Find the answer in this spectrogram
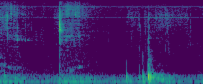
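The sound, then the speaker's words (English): Someone sips a fruit drink: quiet wet mouth sounds with two distinct clicks or gulps about a second apart, with no talking. “Mm, big sip of soda. Well, a fruit drink.”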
